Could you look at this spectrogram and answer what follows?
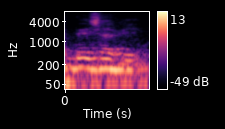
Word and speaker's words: déjà vu: é esse déjà vu, ou da pronúncia correta, déjà vu.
